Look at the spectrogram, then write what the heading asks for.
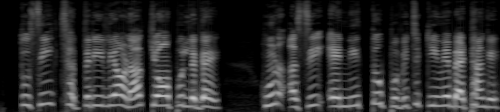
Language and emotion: Punjabi, angry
